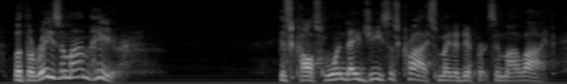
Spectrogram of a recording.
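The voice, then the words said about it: Non-local accent. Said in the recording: “I'm not from here. You can tell by my accent.”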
